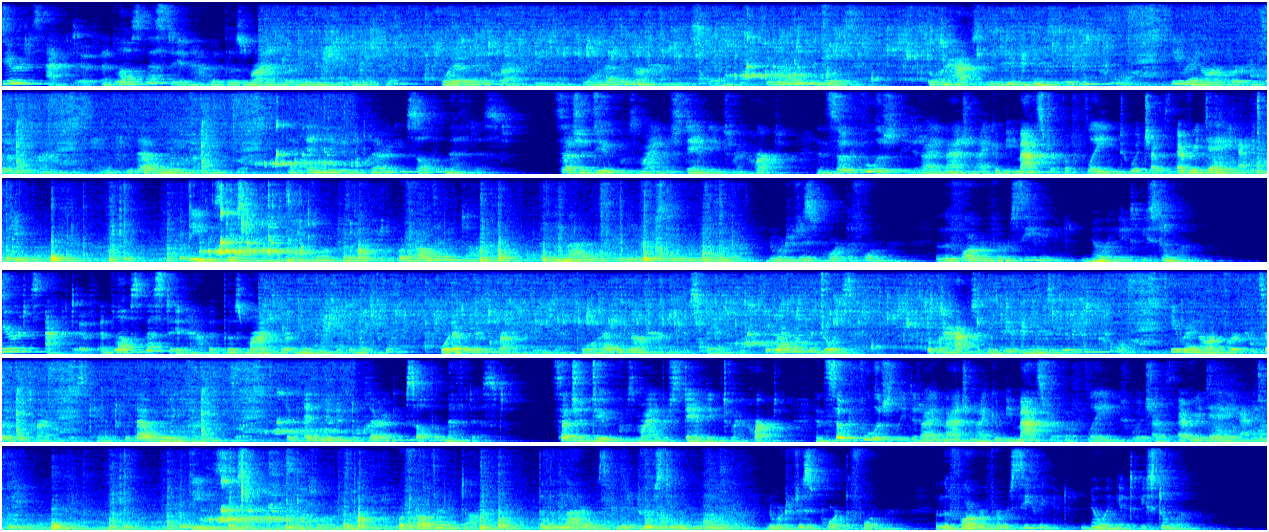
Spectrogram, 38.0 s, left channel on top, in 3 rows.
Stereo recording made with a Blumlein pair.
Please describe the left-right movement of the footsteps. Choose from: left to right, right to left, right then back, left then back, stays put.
right then back.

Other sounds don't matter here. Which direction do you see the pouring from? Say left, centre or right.
left.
